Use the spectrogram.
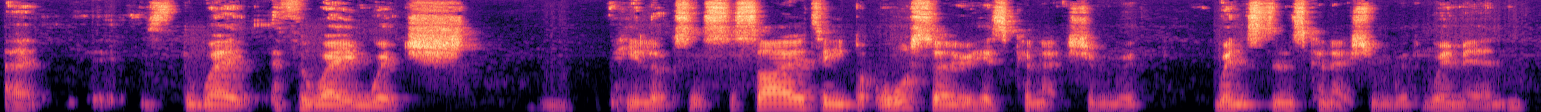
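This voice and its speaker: A man being interviewed as a writer, speaking reflectively and haltingly as he searches for words. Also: mid-range voice, fairly bright tone, slightly rough, low-quality recording.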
